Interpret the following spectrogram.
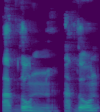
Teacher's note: La palabra Adón, Adón, un señor, estado absoluto, pero cuando va acompañado, cuando está en un estado constructo, en una construcción y va al inicio, tiene que estar en construcción, así que cambian las vocales. Mira, la entonación de Adón estaba en la segunda sílaba, on.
